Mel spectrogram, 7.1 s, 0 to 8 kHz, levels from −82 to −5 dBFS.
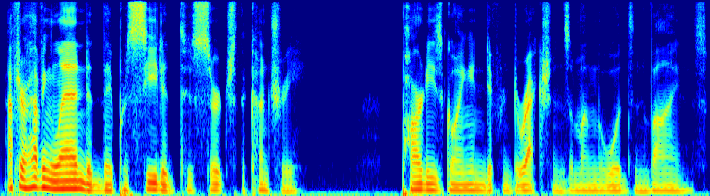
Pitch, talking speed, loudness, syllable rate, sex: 90 Hz, 160 wpm, -22 LUFS, 5.3 syllables/s, male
